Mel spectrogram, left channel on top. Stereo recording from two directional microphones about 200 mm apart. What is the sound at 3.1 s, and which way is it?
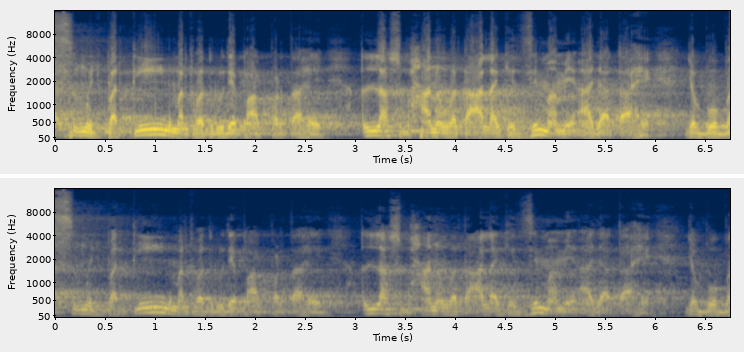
A man's voice, 45° left (ahead or behind).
